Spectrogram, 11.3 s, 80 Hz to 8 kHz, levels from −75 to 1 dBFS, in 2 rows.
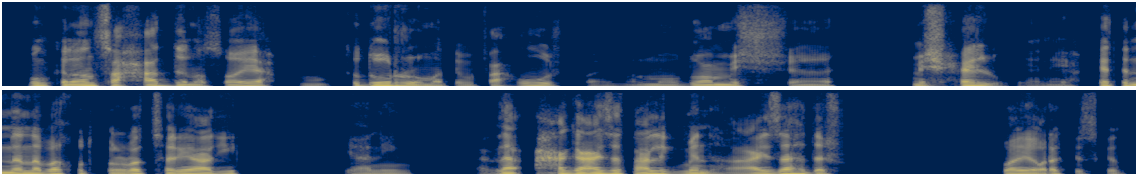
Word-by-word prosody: ممكن 130 0 0
أنصح 140 0 +3
حد 135 +1 -1
نصايح 115 +4 -2
م 95 -1 -16
تضُره 135 0 +2
ما 90 -1 -5
تنفعهوش، 100 +6 -7
فالموضوع 90 +6 -7
مش 110 -5 -4 0.6
مش 100 - -1
حلو، 135 -5 +2
يعني 90 0 -19
حكاية 130 +6 -3
إن 125 -1 +3
أنا 130 0 +5
باخُد 135 +1 -2
قرارات 125 +5 0
سريعة 120 +1 +4
دي، 120 +2 -4 0.5
يعني 95 0 -10 0.4
لأ، 135 0 +4
حاجة 140 0 +4
عايزة 140 +1 +7
أتعالِج 125 -1 +2
منها، 100 -6 -1
عايز 110 +7 +1
أهدى 125 -7 +4 0.9
شوية 115 0 +3
وأركِز 90 -2 -3
كده. 95 - -13
115 Hz, 165 wpm, -22 LUFS, 95-130 Hz, 0.9 s, عايزة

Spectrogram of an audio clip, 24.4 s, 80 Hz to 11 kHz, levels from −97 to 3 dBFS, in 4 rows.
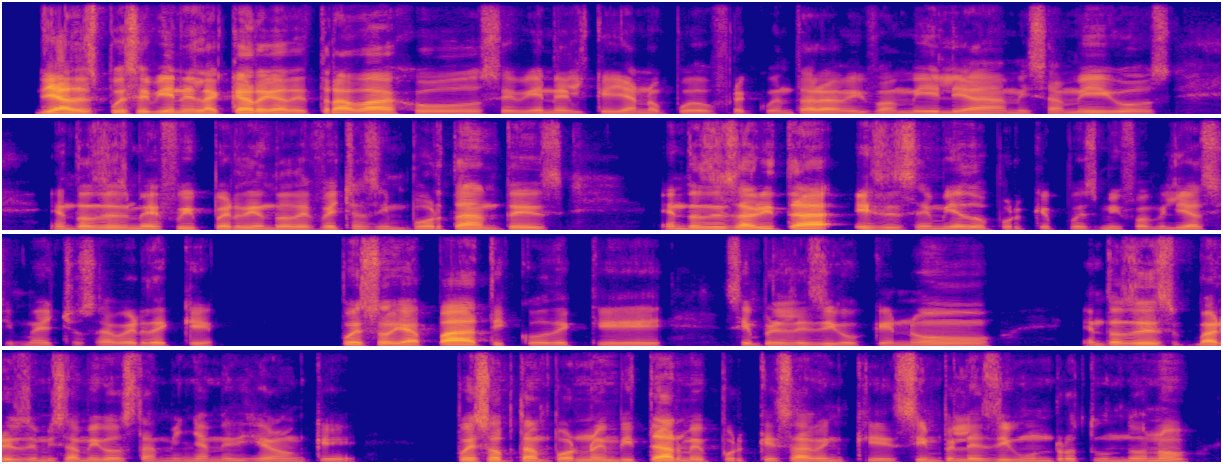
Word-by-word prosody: ya 130 -1 +11
después 135 0 +2
se 130 - +3
viene 130 0 +4
la 115 -1 +5
carga 130 0 +6
de 115 0 -2
trabajo, 140 0 +2
se 115 - -6
viene 120 0 -3
el 115 -2 -6
que 120 - -5
ya 115 0 0
no 115 -2 -9
puedo 115 -1 -8
frecuentar 115 +1 -6
a 115 - 0
mi 110 +1 -7
familia, 120 0 -2
a - - -10
mis 110 0 -8
amigos, 130 +3 -4 0.5
entonces 125 +1 -2
me 120 -1 -1
fui 125 +2 -2
perdiendo 120 -1 -1
de 110 0 -2
fechas 120 -1 -5
importantes, 130 +3 0 0.5
entonces 135 +3 -1
ahorita 135 0 +7
es 130 -3 +2
ese 125 -1 -4
miedo 140 -2 -2
porque 120 0 -11
pues 115 -1 -12
mi 115 - -8
familia 115 +1 -4
sí 115 - -9
me 110 -1 -10
ha - - -1
hecho 115 +1 -12
saber 110 0 -5
de 110 -1 -2
que, 100 -2 -6 0.6
pues - - +2
soy - - +2
apático, 125 -4 +5
de 115 0 -6
que 110 0 -4 0.3
siempre 115 -4 -4
les 110 0 -6
digo 110 -2 -5
que 100 -1 -5
no, 130 +3 -5 0.4
entonces, 125 +3 -2
varios 125 0 +2
de 120 - -7
mis 120 +1 -6
amigos 125 0 -3
también 110 0 -10
ya 110 - -4
me 110 0 -10
dijeron 110 0 -6
que 105 -1 -8 0.5
pues 135 0 +2
optan 130 -2 +1
por 120 +1 -2
no 125 +1 -2
invitarme 130 +2 +4
porque 115 -2 -8
saben 115 0 -2
que 105 -2 -7
siempre 120 0 -2
les 110 -1 -2
digo 115 +1 -3
un 115 -1 -10
rotundo, 110 +1 -9
no, 135 +4 -4
120 Hz, 195 wpm, -26 LUFS, 115-130 Hz, 0.6 s, ya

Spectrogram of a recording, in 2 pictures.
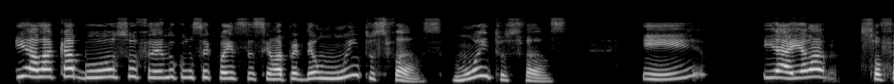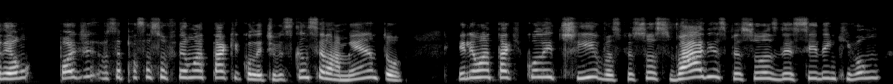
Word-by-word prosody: e 370 - +1
ela 355 -1 +7
acabou 345 -1 +2
sofrendo 325 -2 -3
consequências, 280 -4 -3
assim, 260 - -4
ela 240 -1 +4
perdeu 265 +2 -1
muitos 285 - -2
fãs, 145 -9 -3
muitos 245 - -2
fãs, 150 -6 -5 0.8
e 250 +6 -1 0.7
e 315 0 -3
aí 290 -1 +6
ela 345 +2 +6 0.4
sofreu 265 +5 +2 0.3
pode 310 +4 +1
você 275 +4 -5
possa 315 +1 -7
sofrer 320 0 -3
um 320 - -2
ataque 315 -2 +1
coletivo, 220 -3 +1
esse 215 -3 -10
cancelamento 260 - +1 0.6
ele 265 +4 0
é - - +4
um - - +5
ataque 320 -2 +1
coletivo, 335 -4 -1
as 215 -2 -3
pessoas 250 +2 -5
várias 325 - +5
pessoas 255 +1 -4
decidem 270 +3 -4
que 245 - -8
vão 285 +5 -4
285 Hz, 130 wpm, -20 LUFS, 245-320 Hz, 0.8 s, ela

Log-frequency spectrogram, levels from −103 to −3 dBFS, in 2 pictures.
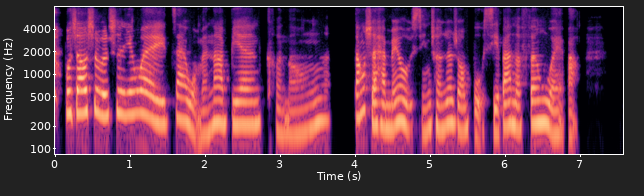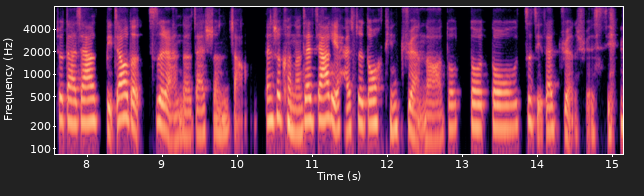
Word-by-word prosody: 不 300 - +5
知 300 - -8
道 300 +1 +9
是 315 0 0
不 275 -1 +4
是 290 +1 -1
因 290 +1 0
为 255 -8 +3
在 240 +2 -1
我 195 -4 -2
们 160 +3 -7
那 220 +1 +1
边， 215 0 -1
可 170 - -12
能 185 +10 -6 0.3
当 265 +5 +2
时 220 - +1
还 200 -2 0
没 190 +1 -1
有 220 -4 +1
形 185 -2 -6
成 195 -2 -3
这 220 +1 +1
种 190 -3 -3
补 - - -6
习 165 - -2
班 205 +3 +1
的 190 -2 -1
氛 220 +2 +1
围 170 -6 -2
吧， - - -4 0.6
就 240 - +1
大 230 -2 +1
家 225 +1 +5
比 - - -1
较 255 +2 +6
地 - - +1
自 225 -2 +5
然 140 -7 -2
地 155 - -5
在 160 +1 -5
生 85 - -5
长， - - -9 0.2
但 235 +1 +2
是 265 - +3
可 220 -4 +1
能 165 -1 -2
在 240 0 +5
家 240 +1 +6
里 215 -6 +4
还 180 -2 -3
是 215 +3 0
都 215 +1 +2
挺 195 0 -4
卷 190 -5 -2
的， 140 0 -5
都 195 0 -4 0.2
都 195 -1 +2
都 195 0 -1
自 230 +3 -3
己 220 - -5
在 180 0 -2
卷 - - -4
学 - - -12
习。 - - -5
210 Hz, 255 characters per minute, -21 LUFS, 190-235 Hz, 0.6 s, 道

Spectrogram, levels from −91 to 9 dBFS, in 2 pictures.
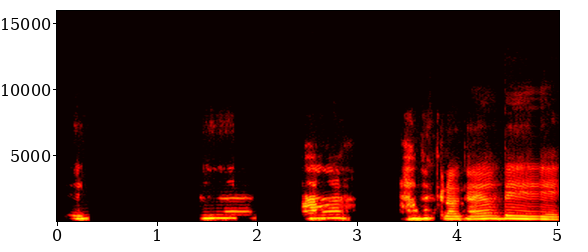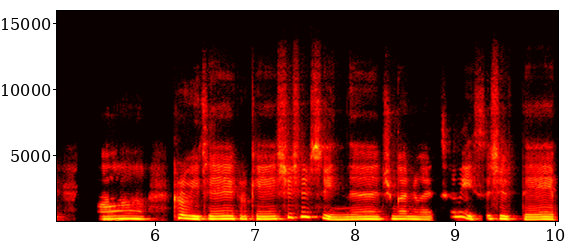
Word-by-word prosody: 네. 205 -1 -1 1.2
으아. 225 - +1 1.1
아. 250 +4 -1 0.7
아 185 - +1 0.3
그런가요? 195 +2 +1
네. 190 -5 +2 0.3
아 195 +1 0 0.3
그럼 240 -4 +1
이제 195 +1 +4
그렇게 190 -1 0
쉬실 305 - 0
수 325 -8 0
있는 180 +1 +1
중간중간에 185 -2 -1 0.2
틈이 355 -1 -2
있으실 195 0 -1
때 175 -1 0
195 Hz, 205 characters per minute, -23 LUFS, 185-210 Hz, 1.2 s, 이제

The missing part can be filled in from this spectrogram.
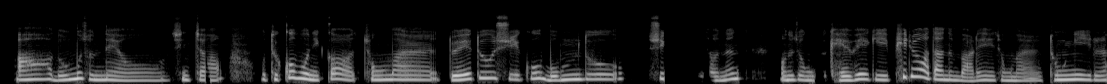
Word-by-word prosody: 아. 230 +2 +1
너무 230 +7 +5
좋네요. 185 -5 -2
진짜 205 0 -4
어 190 +5 -6 0.5
듣고 300 +7 +1
보니까 245 -3 +2
정말 215 +2 0
뇌도 250 +8 +4
쉬고 265 +1 -2
몸도 235 +3 +1 0.3
쉬 265 - -4 0.3
위해서는 245 - -2 0.4
어느 205 - +1
정도 200 -2 -2 0.2
계획이 210 +2 +1
필요하다는 235 - +1
말에 185 +4 -3
정말 175 - -4
동의를 215 -1 +2
215 Hz, 250 characters per minute, -24 LUFS, 200-240 Hz, 0.5 s, 너무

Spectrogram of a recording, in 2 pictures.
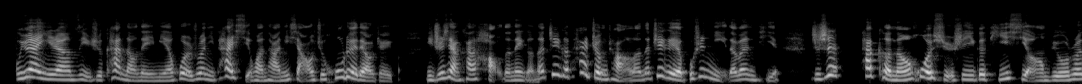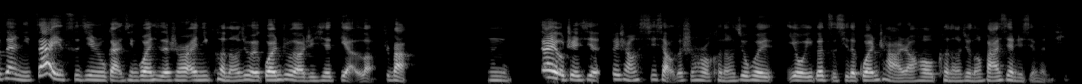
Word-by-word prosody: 不 265 - -3
愿 310 -5 +5
意 - - -2
让 215 -2 +1
自 225 - -12
己 190 -5 -8
去 200 +1 -8
看 315 +2 -3
到 180 -4 -5
那 175 -1 -7
一 - - -10
面， 175 +2 -7
或 265 - +1
者 200 - -3
说 260 - -3
你 215 -5 -7
太 335 - +1
喜 310 - -10
欢 190 -1 -4
他， 175 -3 -4
你 195 +5 -7
想 245 - -6
要 - - -2
去 230 - -7
忽 315 +6 -4
略 285 -8 +2
掉 165 -4 +2
这 160 -3 -11
个， - - -29 0.2
你 205 - -5
只 260 - -1
想 280 -7 +2
看 235 0 -1
好 - - -5
的 185 - -6
那 200 0 -1
个， - - -9
那 305 - -3
这 460 +5 -2
个 350 - -1
太 350 - -22 0.2
正 275 -6 +2
常 245 - -4
了， 195 - -4
那 260 - -6
这 395 +7 -2
个 - - -1
也 - - +8
不 270 -2 -6
是 370 - -6
你 245 - -8
的 190 - -3
问 230 -2 -1
题。 205 - -13 0.3
只 245 -3 -6
是 415 - +3 0.3
它 380 0 +5
可 385 - +4
能 205 +3 +3
或 285 -1 +5
许 200 -8 -6
是 220 +3 -6
一 215 - -4
个 235 - +3
提 235 +3 -5
醒， 285 -1 -2 0.2
比 190 - -4
如 195 +2 +1
说 240 0 +1
在 265 -1 +2
你 195 -3 -6
再 - - +5
一 225 - -1
次 215 0 -10
进 205 0 -3
入 195 - -1
感 175 -2 0
情 190 -1 -7
关 200 0 +5
系 200 - -6
的 185 0 +4
时 195 - -4
候， - - +3
哎， 195 - +3
你 200 0 -4
可 210 0 -2
能 180 0 -3
就 215 - -3
会 190 -1 +6
关 205 0 +7
注 225 -1 -2
到 175 - +5
这 175 0 -9
些 180 0 -3
点 190 +2 -2
了， - - -7
是 - - -12
吧。 - - +2 0.8
嗯， 190 -2 -8 0.3
再 325 -1 +9
有 280 - +9
这 210 -2 0
些 200 -2 -1
非 225 - -2
常 200 -2 -4
细 220 +1 -12
小 215 - -1
的 180 - -7
时 195 +2 -11
候 195 -1 -5
儿， - - -7
可 185 +1 -9
能 160 +2 -7
就 200 +1 -2
会 180 -3 +1
有 185 -1 +2
一 180 - -2
个 205 +2 +2
仔 170 - -14
细 180 +2 -10
的 180 - +3
观 190 0 +3
察， 215 -10 -4
然 155 +1 -4
后 175 -1 -2
可 190 - -6
能 160 -2 -8
就 175 0 -6
能 160 +1 -7
发 175 0 -1
现 200 -3 -1
这 - - -11
些 - - -16
问 175 +9 -21
题。 205 -1 -29
200 Hz, 375 characters per minute, -24 LUFS, 185-240 Hz, 0.8 s, 再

